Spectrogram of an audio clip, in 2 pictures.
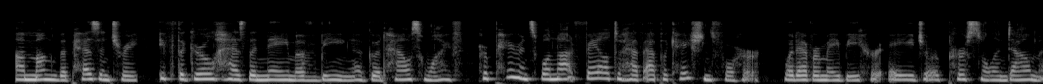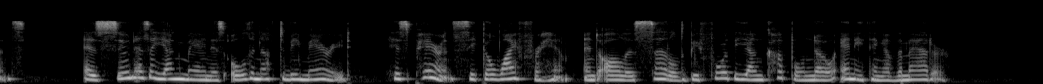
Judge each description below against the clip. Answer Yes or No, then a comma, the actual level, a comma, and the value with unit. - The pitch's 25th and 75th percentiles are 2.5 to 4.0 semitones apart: Yes, average, 3.1 semitones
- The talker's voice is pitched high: Yes, high, 220 Hz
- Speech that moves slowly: No, average, 185 wpm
